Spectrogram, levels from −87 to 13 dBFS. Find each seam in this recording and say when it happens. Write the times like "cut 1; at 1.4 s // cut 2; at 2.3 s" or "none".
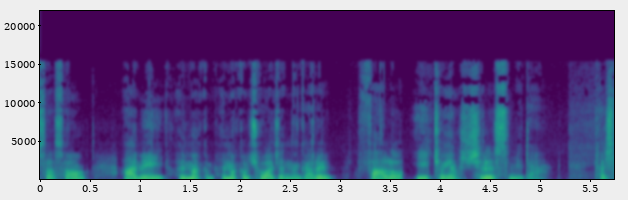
cut 1; at 1.7 s // cut 2; at 3.6 s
